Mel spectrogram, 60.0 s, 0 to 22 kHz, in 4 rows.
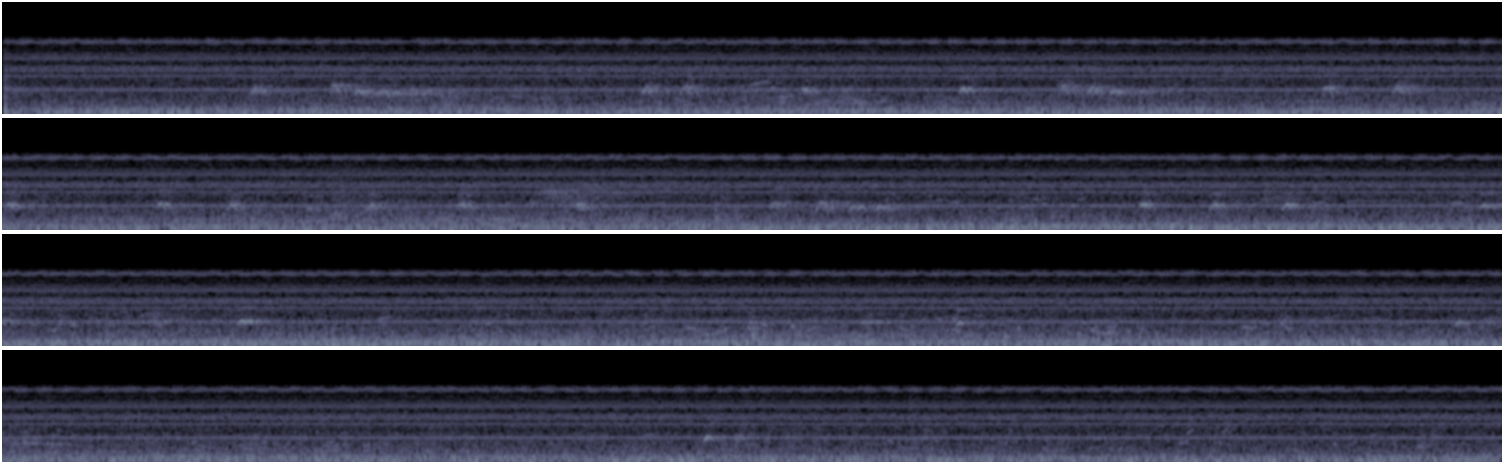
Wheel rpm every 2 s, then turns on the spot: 0, 0, 0, 0, 0, 0, 0, 0, 0, 0, 0, 0, 0, 0, 0, 0, 0, 0, 0, 0, 0, 0, 0, 0, 0, 0, 0, 0, 0, 0.
none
